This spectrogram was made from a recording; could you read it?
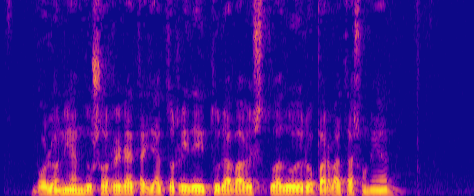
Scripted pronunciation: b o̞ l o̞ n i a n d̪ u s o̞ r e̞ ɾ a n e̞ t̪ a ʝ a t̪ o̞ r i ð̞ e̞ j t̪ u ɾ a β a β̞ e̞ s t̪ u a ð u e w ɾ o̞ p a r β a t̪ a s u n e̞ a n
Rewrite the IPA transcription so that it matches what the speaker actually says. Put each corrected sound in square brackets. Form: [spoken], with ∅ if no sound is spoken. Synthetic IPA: b o̞ l o̞ n i a n d̪ u s o̞ r e̞ ɾ a [∅] e̞ t̪ a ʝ a t̪ o̞ r i ð̞ e̞ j t̪ u ɾ a β a β̞ e̞ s t̪ u a ð u e w ɾ o̞ p a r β a t̪ a s u n e̞ a n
